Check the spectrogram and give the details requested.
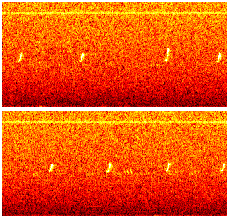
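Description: Near silence in the open, with a small bird repeating a short, high, upward chirp about every three-quarters of a second.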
